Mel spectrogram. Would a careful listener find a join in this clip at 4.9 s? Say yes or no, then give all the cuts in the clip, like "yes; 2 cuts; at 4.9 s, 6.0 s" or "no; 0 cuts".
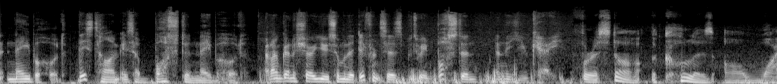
no; 0 cuts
